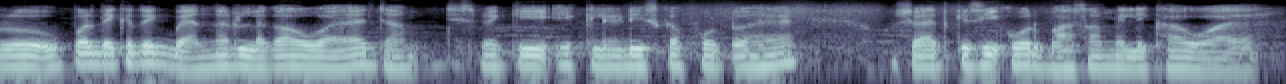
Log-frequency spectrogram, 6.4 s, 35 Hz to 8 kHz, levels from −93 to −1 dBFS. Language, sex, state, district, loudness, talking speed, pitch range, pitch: Hindi, male, Uttar Pradesh, Muzaffarnagar, -24 LUFS, 235 wpm, 105-120 Hz, 110 Hz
